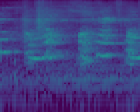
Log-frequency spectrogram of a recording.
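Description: A dog's high whimpering cries come in three drawn-out, wavering bursts, fairly close and clear, with no talking over them.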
